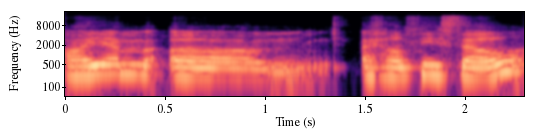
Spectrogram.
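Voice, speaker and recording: Her pitch is fairly high for a woman. The woman's tone is dark and mellow. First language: not English. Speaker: science presenter. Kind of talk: presentation Q&A. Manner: hesitant, many fillers.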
